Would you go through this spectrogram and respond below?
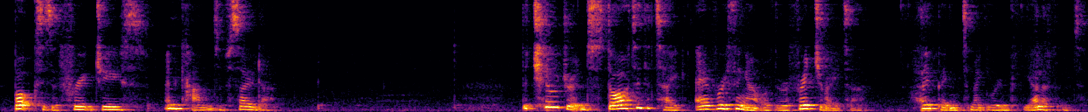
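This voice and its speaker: A woman reading a short story aloud in a measured, expressive storytelling manner with deliberate pauses. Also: mid-range voice, reverberant. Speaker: story reader. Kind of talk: scripted narration of a short story.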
